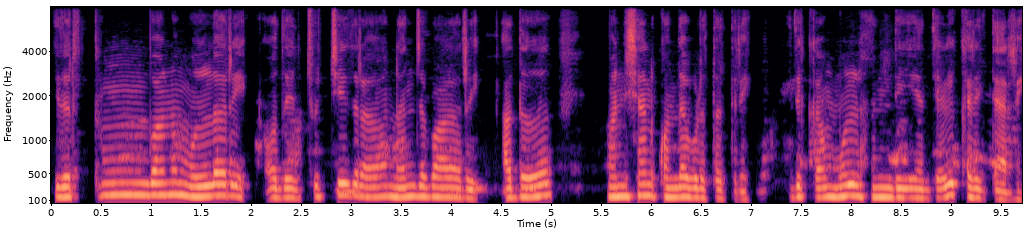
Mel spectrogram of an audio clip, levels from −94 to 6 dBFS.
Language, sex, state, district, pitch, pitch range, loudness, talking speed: Kannada, male, Karnataka, Dharwad, 150 Hz, 140-170 Hz, -18 LUFS, 130 wpm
